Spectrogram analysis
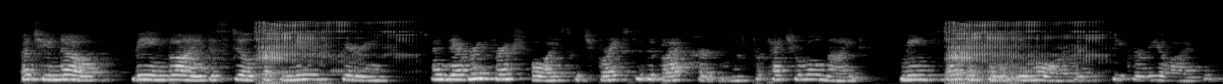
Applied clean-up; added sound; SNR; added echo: classical method WPE with log-MMSE.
